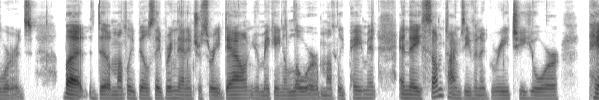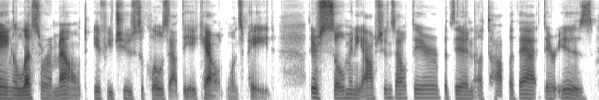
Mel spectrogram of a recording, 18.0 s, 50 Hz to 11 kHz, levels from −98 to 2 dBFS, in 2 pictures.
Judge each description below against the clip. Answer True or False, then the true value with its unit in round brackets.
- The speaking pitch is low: True (115 Hz)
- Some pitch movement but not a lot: False (2.1 semitones)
